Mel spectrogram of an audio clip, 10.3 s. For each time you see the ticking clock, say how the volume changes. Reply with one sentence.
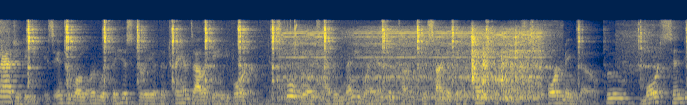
You can hear the ticking clock from 0.0 to 10.2 s, getting quieter.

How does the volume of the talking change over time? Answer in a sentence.
The volume of the talking stays about the same.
